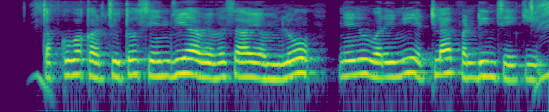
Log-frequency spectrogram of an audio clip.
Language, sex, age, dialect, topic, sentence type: Telugu, female, 36-40, Southern, agriculture, question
